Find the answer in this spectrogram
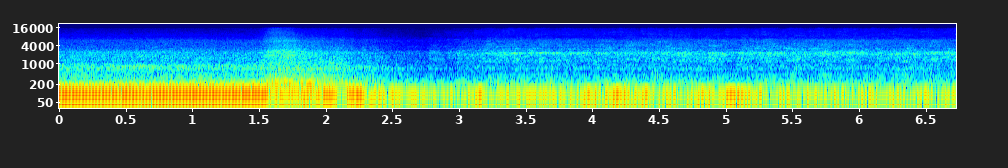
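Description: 1966 Ford Mustang Fastback's 289 four-barrel V8 idling, heard from inside the cabin, still not warmed up after a cold start. About a second and a half in, its steady drone drops off with a brief hiss and it settles to a quieter, less even idle.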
